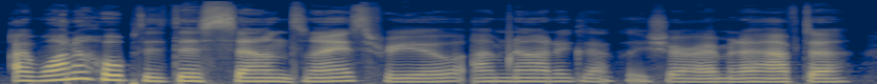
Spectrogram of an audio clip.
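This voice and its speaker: Lady rambling on her home livestream, low smooth voice, dry close sound, kinda makes fun of herself. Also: steady tone, moderate pace, a little mellow, no room sound, soft background music. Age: adult caregiver, former radio worker. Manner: rambling, self-deprecating, laughs often. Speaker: live stream host. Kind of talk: casual live stream chat.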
